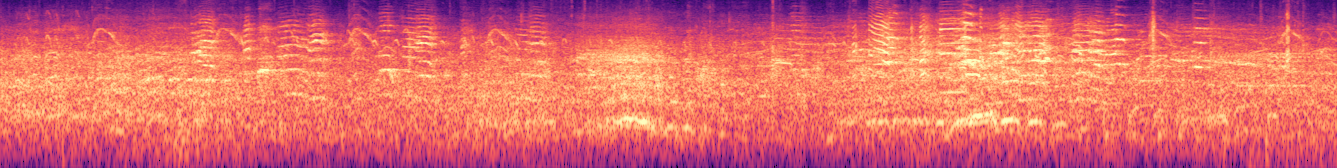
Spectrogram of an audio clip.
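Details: Thick-billed murre colony noise: many birds giving overlapping rough, croaking calls that swell and fade over about thirteen seconds, forming a steady busy background roar.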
